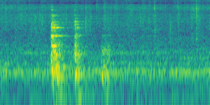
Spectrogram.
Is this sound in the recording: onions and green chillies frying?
yes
